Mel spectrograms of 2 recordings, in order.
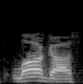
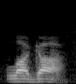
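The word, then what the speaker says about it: logos (λόγος): In other words, this word is pronounced logos, not logos.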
